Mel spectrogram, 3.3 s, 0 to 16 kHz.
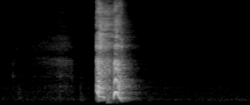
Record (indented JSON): {
  "cough_length": "3.3 s",
  "cough_amplitude": 8234,
  "cough_signal_mean_std_ratio": 0.23,
  "survey_phase": "alpha (2021-03-01 to 2021-08-12)",
  "age": "65+",
  "gender": "Female",
  "wearing_mask": "No",
  "symptom_none": true,
  "smoker_status": "Never smoked",
  "respiratory_condition_asthma": false,
  "respiratory_condition_other": false,
  "recruitment_source": "REACT",
  "submission_delay": "1 day",
  "covid_test_result": "Negative",
  "covid_test_method": "RT-qPCR"
}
